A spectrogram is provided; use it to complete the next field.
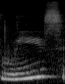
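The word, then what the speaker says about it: Lise: little princess or um i think it's lee's is how you pronounce her name elizabeth it's andre's wife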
